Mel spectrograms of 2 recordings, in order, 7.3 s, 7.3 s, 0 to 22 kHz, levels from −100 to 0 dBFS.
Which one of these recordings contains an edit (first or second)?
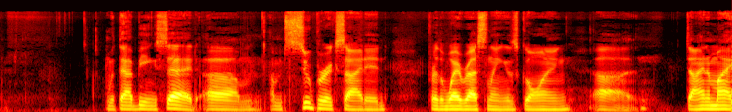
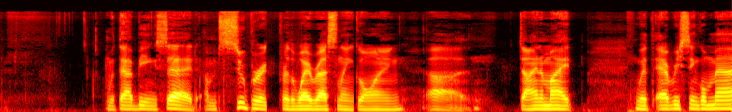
second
